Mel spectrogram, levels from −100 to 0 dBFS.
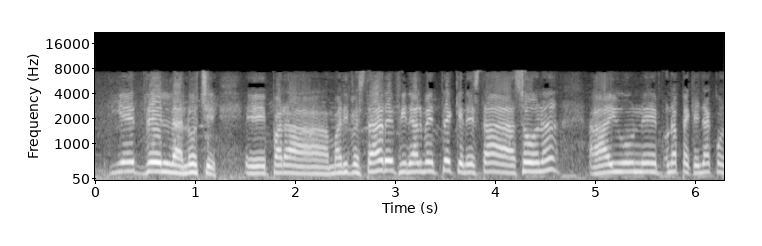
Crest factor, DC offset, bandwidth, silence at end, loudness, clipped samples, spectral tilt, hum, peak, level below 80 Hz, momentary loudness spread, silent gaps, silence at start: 10 dB; under 0.1%; 7.8 kHz; 0 s; -11 LUFS; under 0.1%; -5.5 dB/octave; none; 0 dBFS; -38 dBFS; 8 LU; none; 0 s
